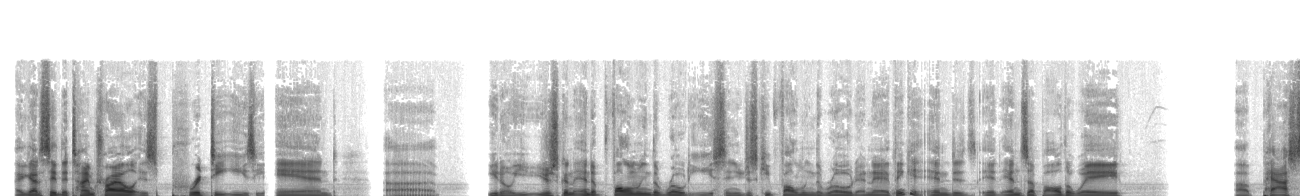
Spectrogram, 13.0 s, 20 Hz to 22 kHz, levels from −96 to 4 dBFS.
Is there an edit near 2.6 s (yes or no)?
yes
